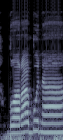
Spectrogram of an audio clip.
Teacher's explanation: दौद हुर्फ मुस्तआलिया है, मोटे हुर्फों में से मोटा करके पढ़ा जाएगा।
